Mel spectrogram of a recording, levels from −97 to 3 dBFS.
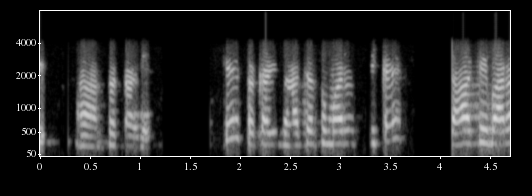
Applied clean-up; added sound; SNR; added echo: none; none; none; none.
